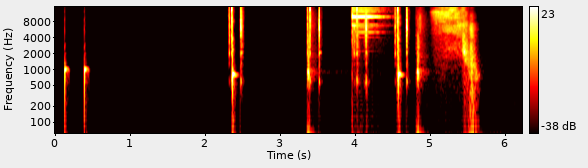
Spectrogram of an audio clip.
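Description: Animated logo intro sound effects: three quick pops, then several pairs of sharp clicks, one with a bright ringing chime, ending in a short falling whoosh.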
